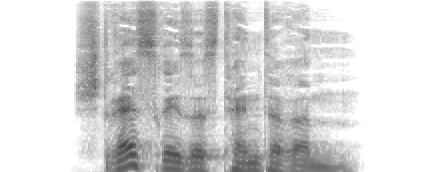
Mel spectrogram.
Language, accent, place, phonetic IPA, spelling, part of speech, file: German, Germany, Berlin, [ˈʃtʁɛsʁezɪsˌtɛntəʁəm], stressresistenterem, adjective, De-stressresistenterem.ogg
- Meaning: strong dative masculine/neuter singular comparative degree of stressresistent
